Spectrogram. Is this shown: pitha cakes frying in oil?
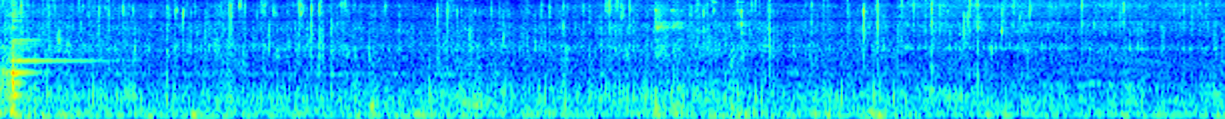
yes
